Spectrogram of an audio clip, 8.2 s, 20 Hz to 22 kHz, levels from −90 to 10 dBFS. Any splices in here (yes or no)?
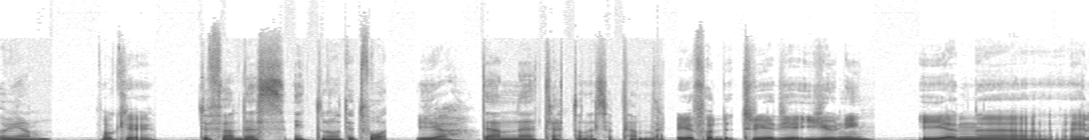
yes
